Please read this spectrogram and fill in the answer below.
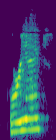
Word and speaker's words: Poirier: when he last fought pourier foie i keep pronouncing the r i took spanish in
